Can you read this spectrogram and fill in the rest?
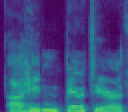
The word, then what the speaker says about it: Panettiere: I think Hayden Panettiere, is that how you pronounce her name? – Yes.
